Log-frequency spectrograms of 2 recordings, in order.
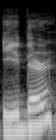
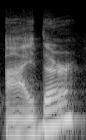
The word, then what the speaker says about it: either: E é bom lembrar também que sempre tem eh duas pronúncias para essa palavra. Você pode ouvir tanto either quanto either, tanto neither quanto neither. Nos Estados Unidos eu ouço os dois, mais o either, mas também tem o either.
